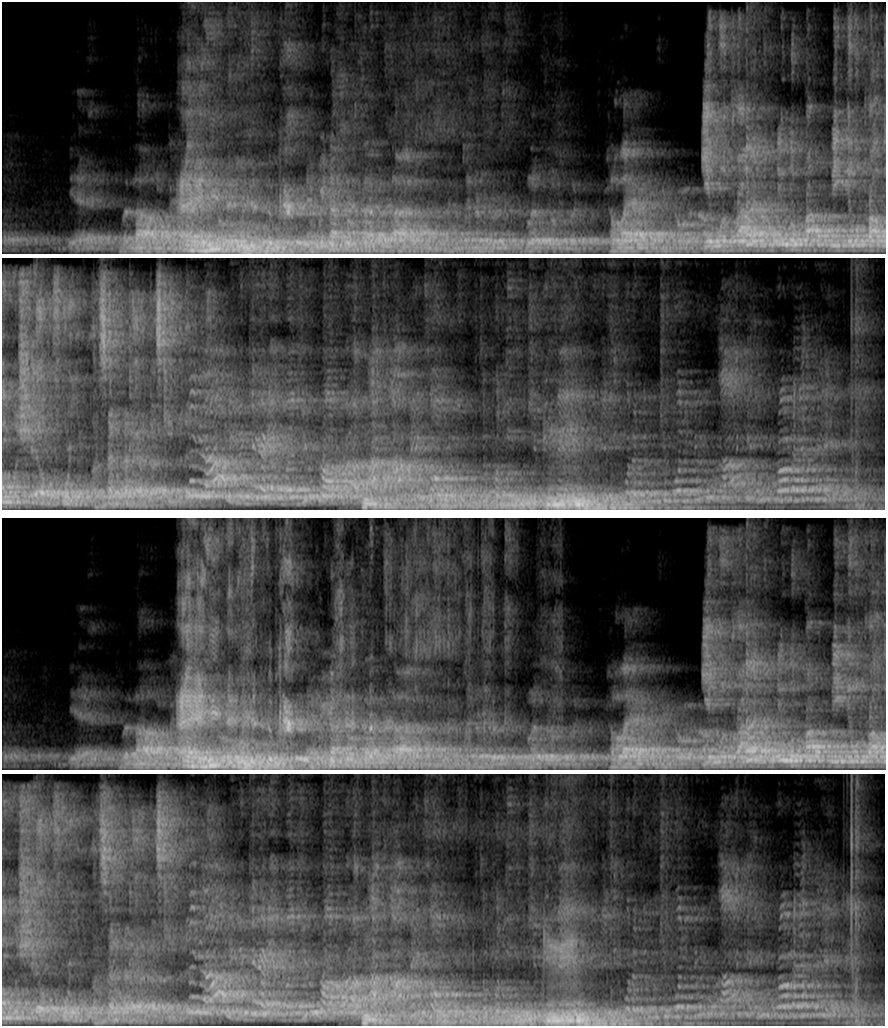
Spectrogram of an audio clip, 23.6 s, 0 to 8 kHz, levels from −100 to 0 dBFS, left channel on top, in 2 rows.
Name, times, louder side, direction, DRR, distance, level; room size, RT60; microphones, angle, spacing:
voice 1, 0.9-1.2 1.5-3.4 4.0-7.7 8.1-9.4 13.0-13.8, equal, 85° left, -4 dB, 3.7 m, -34 dB
voice 2, 2.3-4.7 5.4-6.5 16.6-16.9 17.3-19.6 23.1-23.2, right 1 dB, 80° right, 6 dB, 1.0 m, -29 dB
voice 3, 9.3-14.6, equal, 20° left, -1 dB, 1.8 m, -31 dB
voice 4, 14.2-23.0, equal, ahead, -4 dB, 2.2 m, -34 dB
11.5 x 8.6 x 8.8 m, 2.7 s
head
